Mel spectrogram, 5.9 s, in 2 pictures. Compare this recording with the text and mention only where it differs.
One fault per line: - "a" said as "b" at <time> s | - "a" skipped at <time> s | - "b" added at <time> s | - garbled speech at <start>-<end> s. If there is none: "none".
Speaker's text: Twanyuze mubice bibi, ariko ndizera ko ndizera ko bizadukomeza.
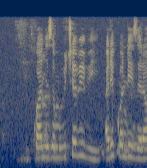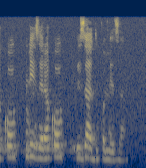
none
